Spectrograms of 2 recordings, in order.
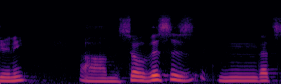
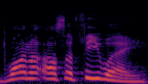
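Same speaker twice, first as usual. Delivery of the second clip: exuberant greeting; 9 semitones higher, 4 dB louder than usual. Retold or imitated. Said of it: "they would always say".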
